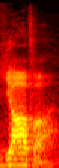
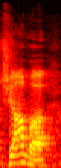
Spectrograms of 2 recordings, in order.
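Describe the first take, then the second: First: The word begins with a Y sound. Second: The word begins with a J sound. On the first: The speaker calls it right. "The J is supposed to be pronounced as Ya" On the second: The speaker calls it wrong. "is not Java"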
